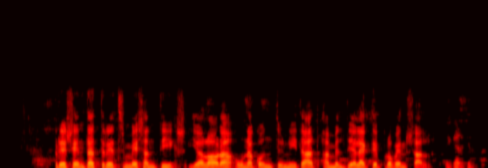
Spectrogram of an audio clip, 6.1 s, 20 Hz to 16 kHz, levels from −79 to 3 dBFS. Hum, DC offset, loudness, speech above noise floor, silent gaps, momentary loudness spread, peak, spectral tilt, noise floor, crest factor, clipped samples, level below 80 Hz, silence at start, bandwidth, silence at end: none; under 0.1%; -36 LUFS; 25 dB; none; 8 LU; -18 dBFS; -4 dB/octave; -62 dBFS; 20 dB; under 0.1%; -70 dBFS; 0.45 s; 8 kHz; 0.05 s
